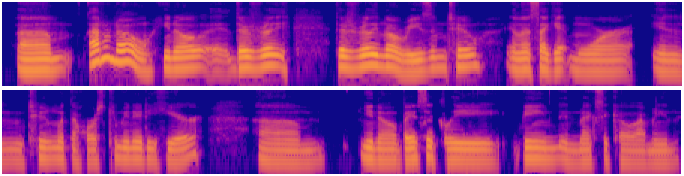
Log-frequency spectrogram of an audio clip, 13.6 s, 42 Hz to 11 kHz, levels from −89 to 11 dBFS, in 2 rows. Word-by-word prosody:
Um, 130 +1 +3
I 205 - +9
don't 275 0 +4
know, 210 - +5
you 140 - +2
know. 145 +2 +4
Eh, 115 -2 -6
there 145 +3 +5
really 155 -1 +3 0.4
there's 150 -2 +4
really 165 +4 +6
no 155 -1 +4
reason 125 +5 0
to, 160 +2 0 0.2
unless 130 -1 0
I 130 - +4
get 130 +2 -2
more 120 -1 -3 0.2
in 110 -4 -5
tune 120 -1 -4
with 120 - -4
the 105 - -8
horse 105 +2 -7
community 120 -2 -4
here. 115 +8 -4 0.5
Um, 105 -1 -6 0.4
you 125 -2 +1
know, 110 -1 -2
basically, 110 -2 -1 0.2
being 120 -1 -2
in 105 -4 -7
Mexico, 105 -1 -7
I 100 - -6
mean, 100 +1 -8
120 Hz, 150 wpm, -23 LUFS, 110-140 Hz, 0.5 s, I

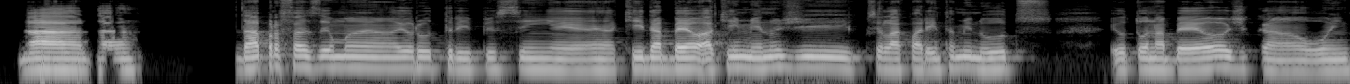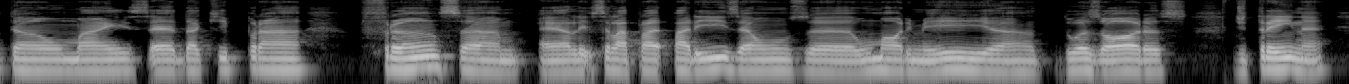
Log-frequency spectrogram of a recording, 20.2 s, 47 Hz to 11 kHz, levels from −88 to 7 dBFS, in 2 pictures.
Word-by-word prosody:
Dá, 125 0 +6
dá. 120 - -3 1.0
Dá 130 +2 +4
pra 150 - -1
fazer 140 -2 0
uma 140 -1 0
Eurotrip 130 -2 -3
sim, 125 0 -3
eh, 120 0 -2
aqui 120 +2 -3
da 130 0 +3
Bel 130 0 +5
aqui 120 +4 0
em - - +3
menos 135 +2 +1
de, 135 -2 0
sei 130 0 -6
lá, 120 -1 +1
40 120 +1 -3
minutos 130 -1 -2 0.4
eu 120 - -3
estou 125 +1 -2
na 125 0 +1
Bélgica, 125 +1 +1 0.2
ou 110 +1 -2
então 115 0 -1
mais, 115 0 -2
eh, 115 0 +2
daqui 115 +2 -4
para 125 -1 -2 0.4
França 130 -3 +1 0.3
é 110 0 -1
ali 110 0 -1
sei, 130 - -4
lá 115 -2 +1
Pa 115 -1 0
Paris 125 +2 0
é 115 - +2
uns, 115 0 -3
hã, 110 -2 0
1,5 115 0 0
hora, 105 -1 -7
2 120 -1 -1
horas 110 0 +1 0.3
de 110 0 -9
trem, 130 +2 +3
né. 115 +1 -2
120 Hz, 140 wpm, -23 LUFS, 115-130 Hz, 1.0 s, Dá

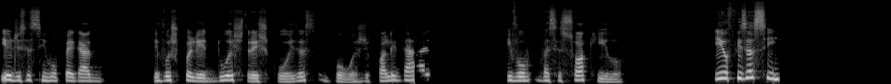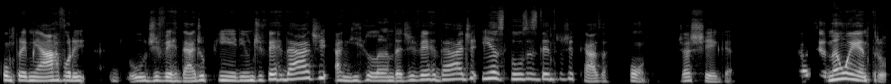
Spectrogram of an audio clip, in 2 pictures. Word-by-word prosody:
e - - +1
eu 215 - +7
disse 185 +2 -3
assim: 195 -3 -4
"Vou 175 -1 -3
pegar, 165 -2 -1 0.6
eu 165 - -2
vou 190 - 0
escolher 170 -6 0
2, 205 +7 0
3 145 -1 -1
coisas 135 - -6 0.2
boas, 125 -3 -6
de 145 - -12
qualidade, 195 +5 -2 0.9
e 190 - 0
vou 180 +1 0
vai 180 0 -4
ser 180 - -8
só 200 - -3
aquilo". 125 - -4 0.9
E 265 - +3
eu 280 - +7
fiz 290 +1 +3
assim. 305 -5 +4 1.1
Comprei 190 -2 +3
minha 175 -1 +4
árvore, 185 -1 +5 0.4
a - - -10
o 170 +1 +2
de 175 +3 -1
verdade, 160 0 +2
o - - -5
pinheirinho 190 -2 +1
de 195 +1 0
verdade, 240 +7 +3
a 180 - 0
guirlanda 175 -1 0
de 195 +5 -2
verdade 225 +3 +1
e 270 +2 +2
as 275 -4 +3
luzes 240 0 0
dentro 240 0 -2
de 255 +1 -5
casa. 145 - -3 0.2
Ponto, 165 -3 -3 0.3
já 170 +2 -2
chega. 145 -7 -5 0.6
Quer 210 - +1
dizer, 190 - -6
não 245 +6 +7
entro, 195 -7 +3
185 Hz, 180 wpm, -23 LUFS, 170-220 Hz, 1.1 s, eu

